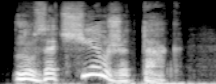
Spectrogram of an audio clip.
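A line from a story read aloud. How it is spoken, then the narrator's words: Soft. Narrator (Russian): мягко сказала она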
